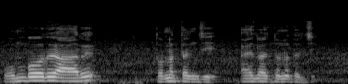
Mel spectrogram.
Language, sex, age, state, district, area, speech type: Tamil, male, 60+, Tamil Nadu, Tiruvannamalai, rural, spontaneous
